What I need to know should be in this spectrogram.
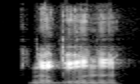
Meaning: inflection of княги́ня (knjagínja): 1. genitive singular 2. nominative plural
- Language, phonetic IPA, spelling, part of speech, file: Russian, [knʲɪˈɡʲinʲɪ], княгини, noun, Ru-княгини.ogg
